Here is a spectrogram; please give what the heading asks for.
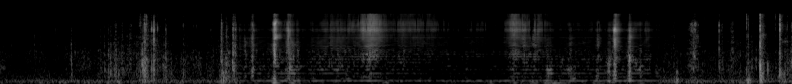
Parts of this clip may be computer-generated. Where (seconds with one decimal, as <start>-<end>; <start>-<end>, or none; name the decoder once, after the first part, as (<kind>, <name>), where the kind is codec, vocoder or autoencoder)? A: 2.4-6.6 (vocoder, BigVGAN v2)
